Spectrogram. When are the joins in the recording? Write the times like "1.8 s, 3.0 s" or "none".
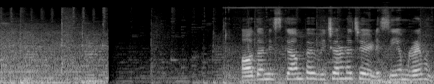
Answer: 1.2 s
